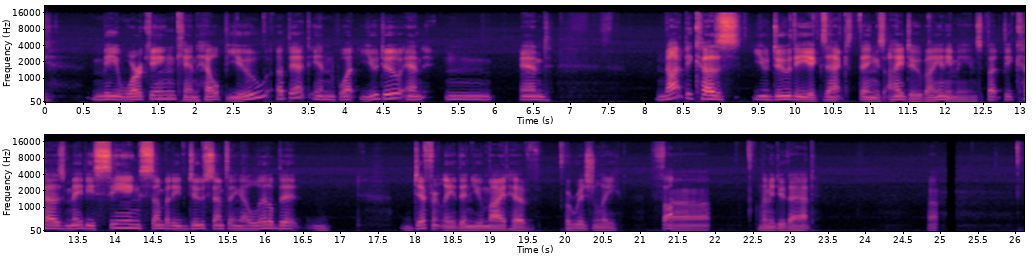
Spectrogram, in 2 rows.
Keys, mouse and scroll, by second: 1.4 click, 2.9 s, 4.4 click, 9.3 Tab, 10.3 ctrl+Tab, 12.1 alt+right click, 13.5 alt+shift+right click, 14.9 s, 19.3 click, 20.0 Tab, 21.0 click, 22.7 scroll up 2, 23.6 middle click, 23.9 click, 24.2-24.9 scroll down 1, 24.9 scroll down 1.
